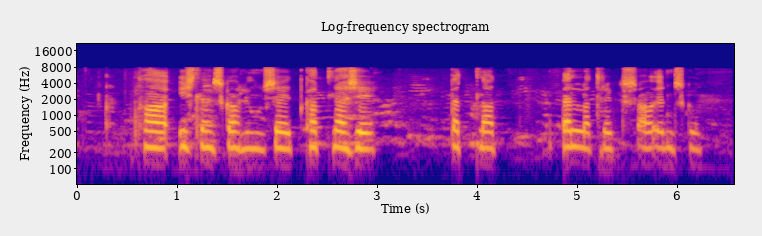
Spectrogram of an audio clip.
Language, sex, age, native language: Icelandic, male, 18-19, Icelandic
